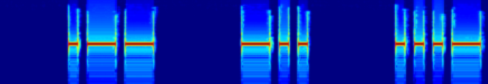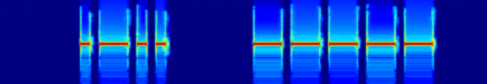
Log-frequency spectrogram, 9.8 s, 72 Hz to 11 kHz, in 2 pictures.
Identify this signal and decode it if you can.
Morse code, heard as a keyed tone, about 13 wpm, spaced as for 7 wpm, 800 Hz. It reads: WDVL0
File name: LEZIONI / 7 GF9Z / 7 G ws 12wpm 3140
